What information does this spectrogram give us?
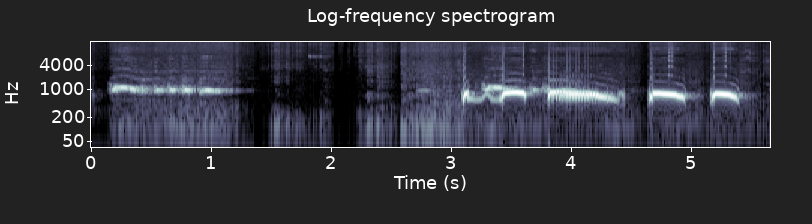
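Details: Spotted dove of local breed, 'kuk 3' style, calling to a female: a soft trembling coo, a few faint low sounds, then a loud phrase of a doubled note, a long falling coo and two short arched coos.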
